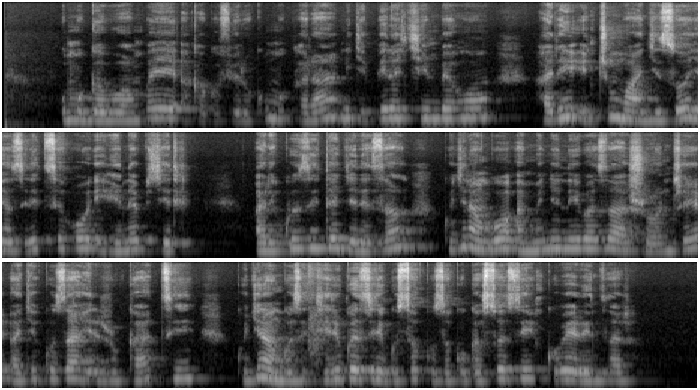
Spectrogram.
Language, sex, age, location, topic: Kinyarwanda, female, 25-35, Huye, agriculture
